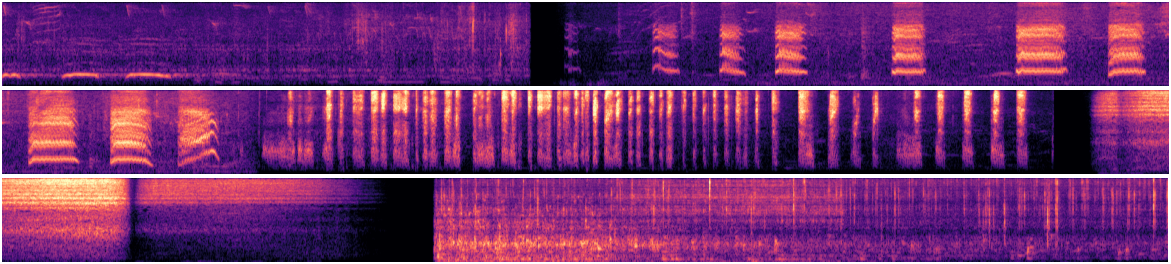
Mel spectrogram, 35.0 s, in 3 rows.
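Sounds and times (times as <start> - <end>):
meerkat calls: 6.5 - 8.1, 8.9 - 9.3, 10.1 - 22.0
snake hissing: 22.6 - 27.0.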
